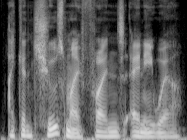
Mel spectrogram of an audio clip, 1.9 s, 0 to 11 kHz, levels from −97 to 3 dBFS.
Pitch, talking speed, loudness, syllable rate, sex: 100 Hz, 190 wpm, -16 LUFS, 5.9 syllables/s, male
